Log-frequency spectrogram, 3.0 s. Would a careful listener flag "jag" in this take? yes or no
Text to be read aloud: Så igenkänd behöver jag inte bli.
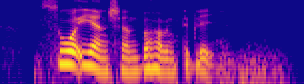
yes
